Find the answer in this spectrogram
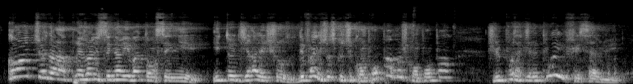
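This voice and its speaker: Male preacher, high and lively delivery, exhorting; echoey room, mic at a distance. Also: very fast, slight background noise. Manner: animated, exhorting, acts out dialogues. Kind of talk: sermon.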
